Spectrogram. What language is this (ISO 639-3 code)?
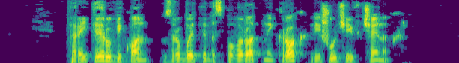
ukr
